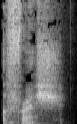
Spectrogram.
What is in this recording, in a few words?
"afresh", uk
